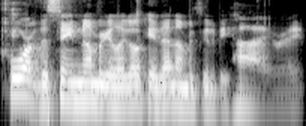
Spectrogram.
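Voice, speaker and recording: A man's voice: mid-range voice, very fast, fairly bright tone, slight background noise. A man acting as game master, patiently explaining the rules of a dice game to the players and laughing often.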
